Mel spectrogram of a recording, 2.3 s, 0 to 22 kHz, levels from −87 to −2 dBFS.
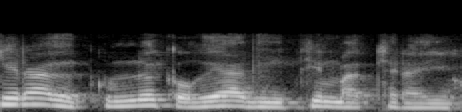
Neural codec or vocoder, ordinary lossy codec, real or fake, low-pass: codec, 16 kHz, 2 kbps, X-Codec, HuBERT features, trained on balanced general audio; none; fake; 7.2 kHz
